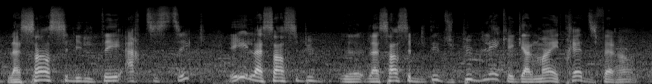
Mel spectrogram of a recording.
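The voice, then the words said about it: Canadian French accent. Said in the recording (French): “j'ai un accent, là, vos auditeurs l'entendent très bien présentement”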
